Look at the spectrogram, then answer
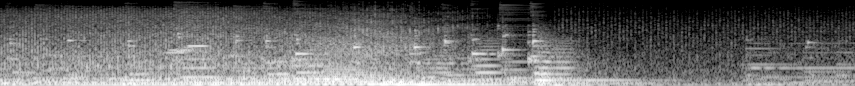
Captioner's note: plane engine revving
